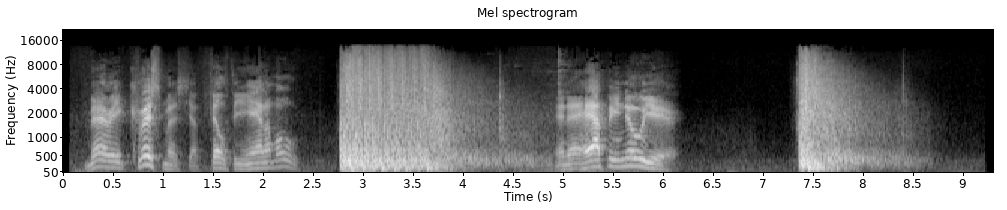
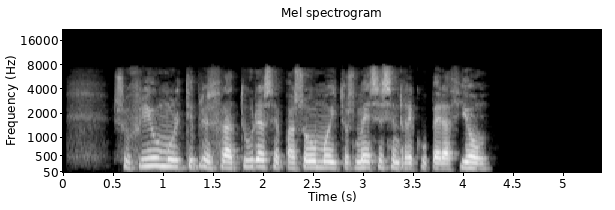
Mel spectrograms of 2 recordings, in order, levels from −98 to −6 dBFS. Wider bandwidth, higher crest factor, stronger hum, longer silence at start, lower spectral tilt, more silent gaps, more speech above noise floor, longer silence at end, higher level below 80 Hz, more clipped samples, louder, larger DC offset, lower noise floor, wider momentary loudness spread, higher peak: first, 14.5 kHz vs 7.8 kHz; first, 22 dB vs 16 dB; neither; second, 0.25 s vs 0.55 s; second, -3.5 dB/octave vs -5.5 dB/octave; neither; first, 38 dB vs 33 dB; second, 0.8 s vs 1.15 s; first, -50 dBFS vs -64 dBFS; neither; about the same, -21 LUFS vs -19 LUFS; neither; first, -63 dBFS vs -52 dBFS; first, 21 LU vs 6 LU; about the same, -2 dBFS vs -4 dBFS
